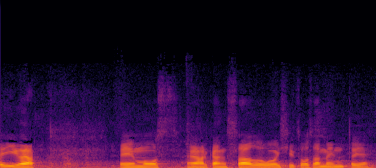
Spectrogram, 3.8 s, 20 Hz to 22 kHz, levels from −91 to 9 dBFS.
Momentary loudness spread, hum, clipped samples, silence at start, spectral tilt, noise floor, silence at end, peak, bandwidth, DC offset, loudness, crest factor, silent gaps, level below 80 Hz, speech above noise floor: 11 LU; none; under 0.1%; 0 s; -8 dB/octave; -40 dBFS; 0 s; -4 dBFS; 10.5 kHz; under 0.1%; -20 LUFS; 16 dB; none; -48 dBFS; 20 dB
